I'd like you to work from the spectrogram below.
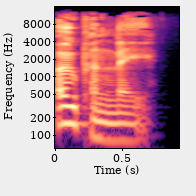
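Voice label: "openly", British English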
